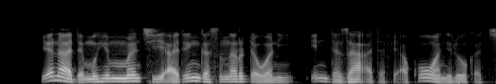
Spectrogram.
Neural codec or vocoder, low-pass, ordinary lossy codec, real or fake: none; 5.4 kHz; none; real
